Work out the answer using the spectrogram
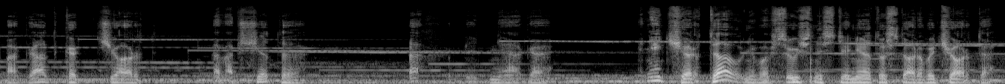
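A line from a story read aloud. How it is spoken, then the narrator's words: Muttering. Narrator (Russian): Джонни пробормотал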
